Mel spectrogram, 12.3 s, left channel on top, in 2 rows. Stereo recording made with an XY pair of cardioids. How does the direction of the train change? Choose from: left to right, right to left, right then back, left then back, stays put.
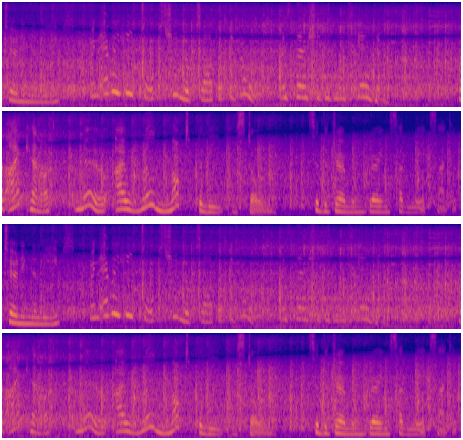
left to right.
